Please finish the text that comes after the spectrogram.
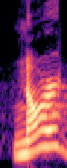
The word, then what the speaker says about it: nard: from essence of nard nard just sounds nasty doesn't it rhymes with lard doesn't sound like you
